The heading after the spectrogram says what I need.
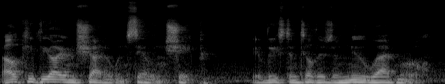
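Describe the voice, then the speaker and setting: An actor playing a gruff, weary old hard-drinking sailor in a video game. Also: male voice, deep voice, expressive, a little fast, a little mellow, echoey room, slight background noise. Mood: reflective. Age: older. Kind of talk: video game dialogue acting.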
